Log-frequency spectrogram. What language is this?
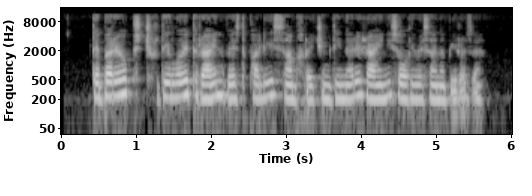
Georgian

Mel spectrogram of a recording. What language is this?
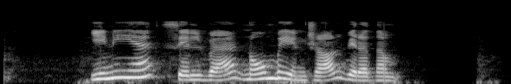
Tamil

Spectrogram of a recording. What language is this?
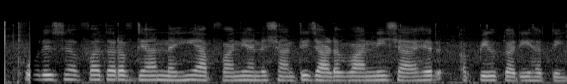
Gujarati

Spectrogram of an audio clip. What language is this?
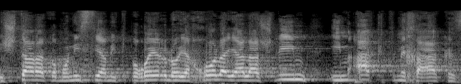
Hebrew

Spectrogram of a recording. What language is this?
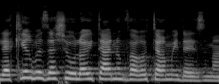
Hebrew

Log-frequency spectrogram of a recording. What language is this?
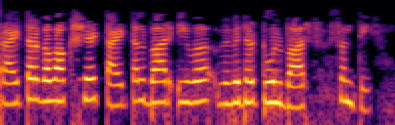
Sanskrit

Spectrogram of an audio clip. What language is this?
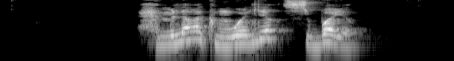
Kabyle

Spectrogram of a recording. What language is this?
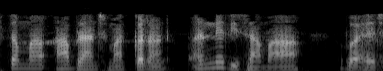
Gujarati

